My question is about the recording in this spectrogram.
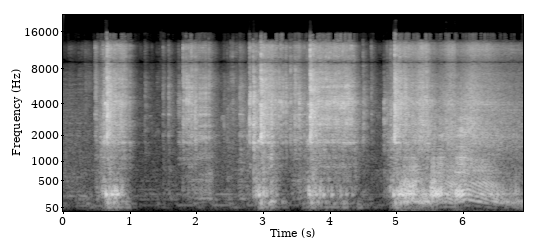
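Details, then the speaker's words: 2017 KX250F just rebuilt, unstarted for weeks, hard to kick, sprayed with intake cleaner, idle screw and choke adjusted: engine catches in short bursts then dies each time; fuel starvation, later traced to a broken fuel pump connector. "So we messed with the idle screw and choke, trying to get her to stay running. Trying to figure out if it's just too low of idle, you know, it's been first time put back together, or if it's a fuel issue, which is still a maybe."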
